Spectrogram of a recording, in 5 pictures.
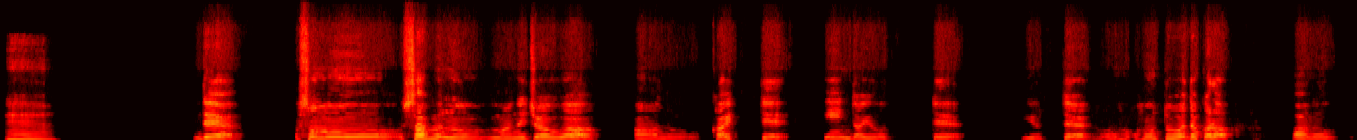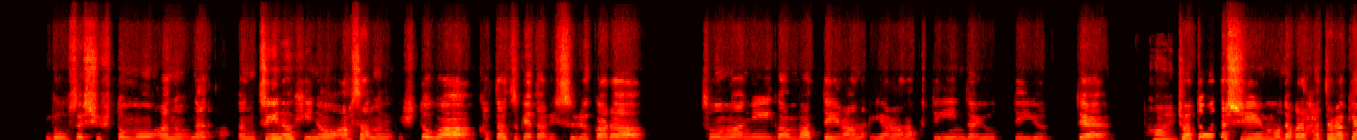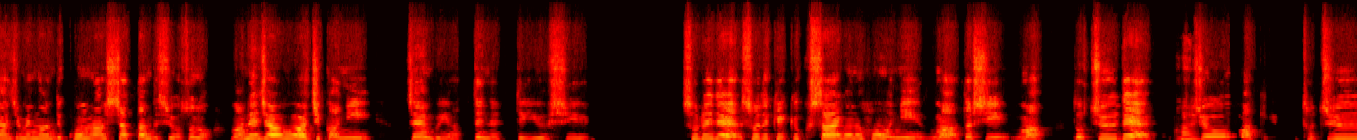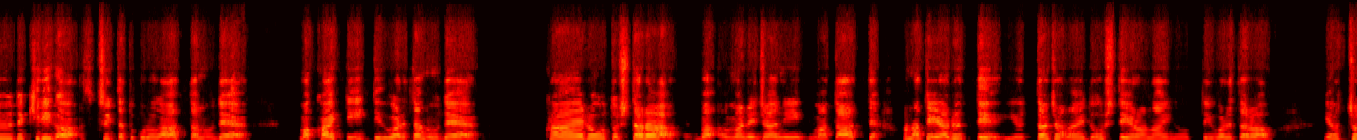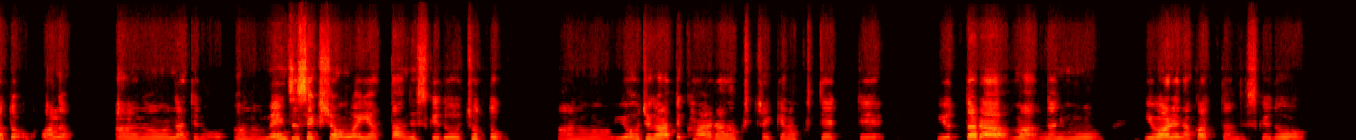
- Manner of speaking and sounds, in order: none
- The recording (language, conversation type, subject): Japanese, advice, グループで自分の居場所を見つけるにはどうすればいいですか？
